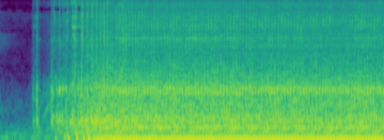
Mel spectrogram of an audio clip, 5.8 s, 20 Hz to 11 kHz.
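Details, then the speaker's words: John Deere JS20 variable-speed self-propelled walk-behind mower, engine in good shape. Fires after a brief crank and settles into a steady, even hum with no misses or knocks; healthy. "so yeah I guess what I'll do now is just start it up for you guys let you guys hear what it sounds like"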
